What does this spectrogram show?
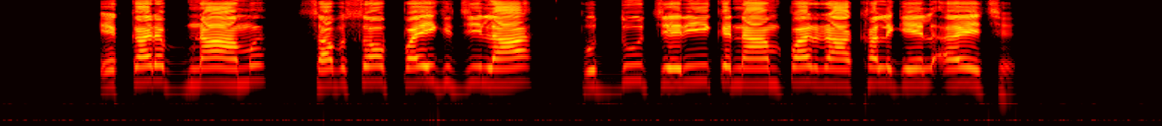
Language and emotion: Maithili, neutral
